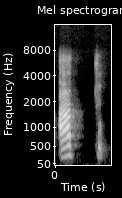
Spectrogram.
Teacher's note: ज़ुबान की नोक जब ऊपर वाले वही ता का मखरज ये जो मैंने अभी बताया वही है। ऊपर वाले 2 दाँतों के पीछे लगती है वो जो लाइन सी है वहाँ पे ये मसूड़े के साथ, जड़ के साथ लगती है, ठीक है? अ, तो तो वहाँ पे जब आप अत कहेंगे तो आपको पता चल जाएगा कहाँ लग रही है, ठीक है?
